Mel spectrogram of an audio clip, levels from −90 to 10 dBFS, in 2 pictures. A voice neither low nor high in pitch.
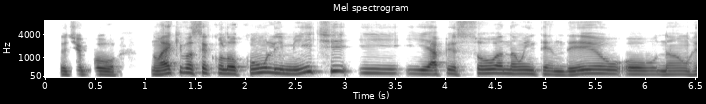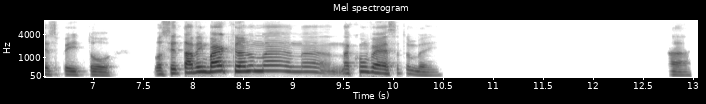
Yes: medium, 155 Hz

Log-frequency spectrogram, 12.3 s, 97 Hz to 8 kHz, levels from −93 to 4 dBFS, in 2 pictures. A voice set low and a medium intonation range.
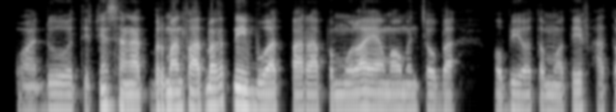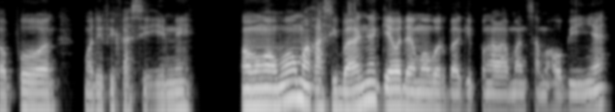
No: low, 105 Hz; narrow, 2.1 semitones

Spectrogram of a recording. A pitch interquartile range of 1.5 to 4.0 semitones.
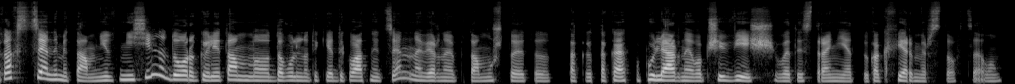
Yes: average, 3.1 semitones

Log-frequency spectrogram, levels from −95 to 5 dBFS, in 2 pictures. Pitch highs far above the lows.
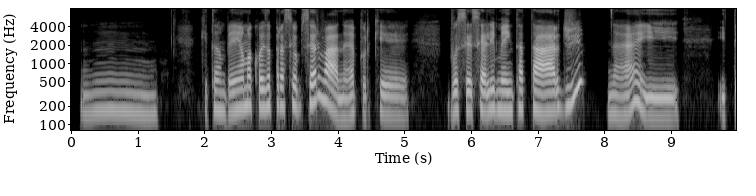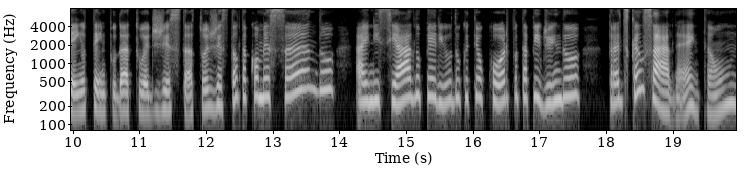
Yes: wide, 7.5 semitones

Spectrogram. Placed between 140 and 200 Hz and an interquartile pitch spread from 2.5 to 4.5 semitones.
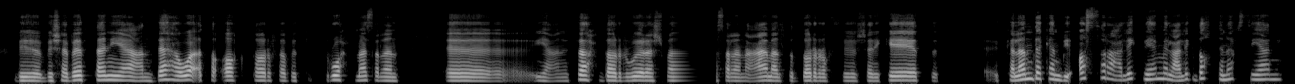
Yes: medium, 185 Hz; average, 3.2 semitones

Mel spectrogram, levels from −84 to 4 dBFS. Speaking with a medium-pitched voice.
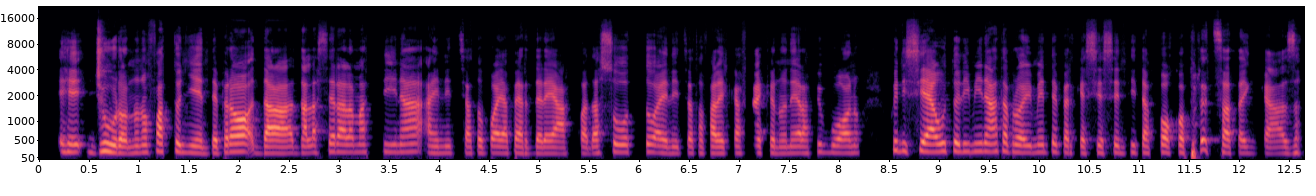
Yes: medium, 180 Hz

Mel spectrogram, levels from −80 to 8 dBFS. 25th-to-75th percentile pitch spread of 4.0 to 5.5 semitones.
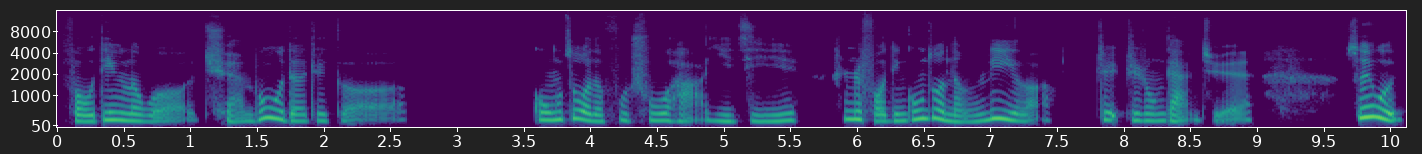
No: average, 3.5 semitones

